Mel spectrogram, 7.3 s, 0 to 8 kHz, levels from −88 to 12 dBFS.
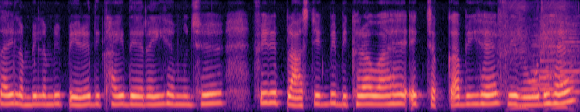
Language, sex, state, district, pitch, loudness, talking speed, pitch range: Hindi, female, Uttarakhand, Tehri Garhwal, 230 Hz, -14 LUFS, 180 wpm, 220-240 Hz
